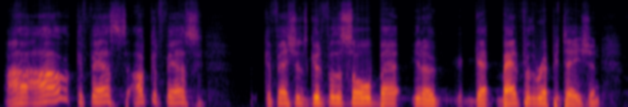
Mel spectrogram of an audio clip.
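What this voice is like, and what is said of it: Hoarse, strained voice. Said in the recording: “hoarse for yelling ... You know why my voice sounds like this? ... I was screaming ... I need a voice tomorrow”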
